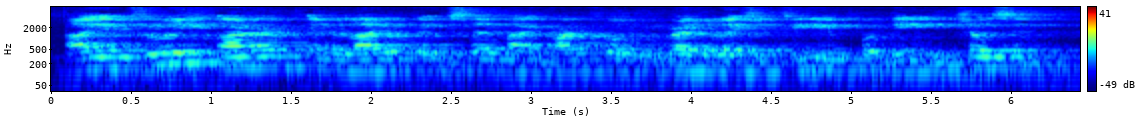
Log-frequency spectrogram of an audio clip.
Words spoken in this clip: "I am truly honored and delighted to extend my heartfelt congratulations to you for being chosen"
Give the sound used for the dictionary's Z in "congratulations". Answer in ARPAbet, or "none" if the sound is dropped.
none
